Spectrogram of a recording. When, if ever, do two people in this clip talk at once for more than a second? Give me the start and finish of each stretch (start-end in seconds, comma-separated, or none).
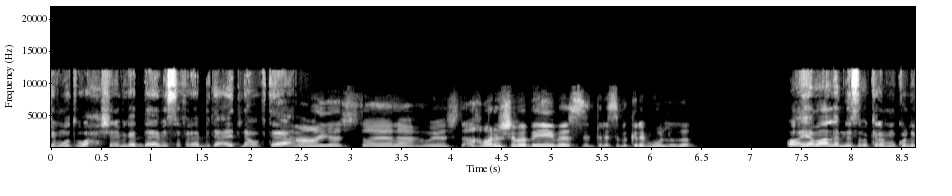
none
